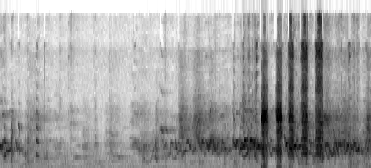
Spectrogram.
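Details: Pet budgerigars of several colour mutations start quietly, then burst into louder chatter midway, with sharp chirps and clicks coming in rapid groups.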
